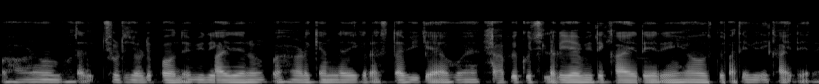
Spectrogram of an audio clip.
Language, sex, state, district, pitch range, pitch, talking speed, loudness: Hindi, male, Andhra Pradesh, Chittoor, 100-110 Hz, 105 Hz, 225 wpm, -32 LUFS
